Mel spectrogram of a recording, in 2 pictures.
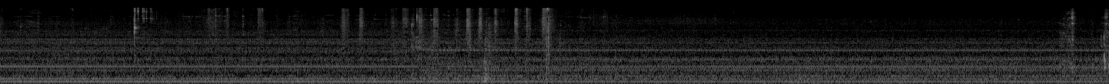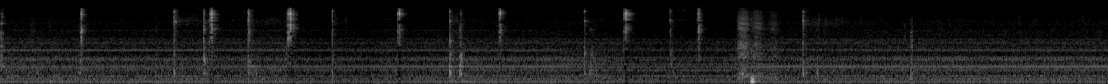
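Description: ZVS-driven flyback transformer running with a steady hum and whining tones, while high-voltage arcs on a bulb's glass snap irregularly. The snaps come as about a dozen sharp cracks in the second half.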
